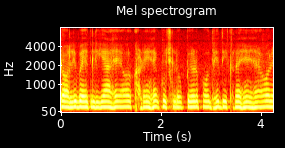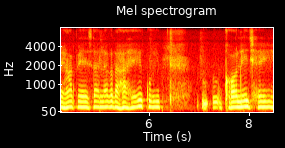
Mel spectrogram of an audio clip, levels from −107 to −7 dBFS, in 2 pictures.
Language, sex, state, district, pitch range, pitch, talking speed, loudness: Hindi, female, Chhattisgarh, Korba, 185-200 Hz, 195 Hz, 155 wpm, -19 LUFS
